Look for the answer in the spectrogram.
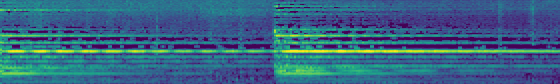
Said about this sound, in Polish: Północ bije na zegarze w izbie.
